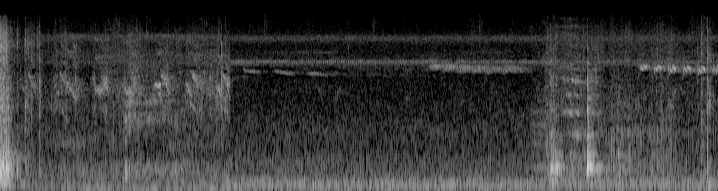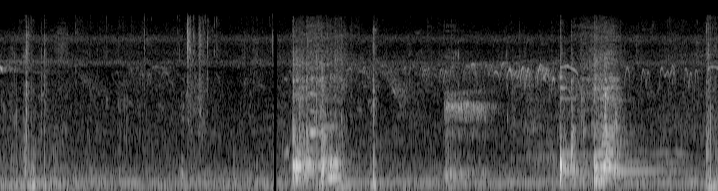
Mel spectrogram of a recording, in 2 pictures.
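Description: Scattered knocks and clatter of firewood and embers being set down on an upturned aluminium plate, a few separate bumps. Birds chirp in short rapid trills in the background.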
